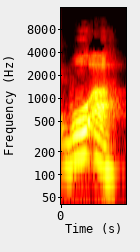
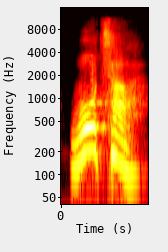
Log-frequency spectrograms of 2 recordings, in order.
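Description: First: The T sound in the middle is dropped. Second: The T sound in the middle is pronounced. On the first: "Or I might even just drop the T altogether" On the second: "in the UK, I would probably say water"

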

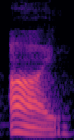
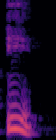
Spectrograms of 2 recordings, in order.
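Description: First: The letter sounds like 'eye'. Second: The letter sounds like a short 'ee'. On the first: This is the English way of saying the letter. The speaker calls it right. "es una I" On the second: This is the Spanish way of saying the letter. The speaker calls it wrong. "en inglés no es una I"

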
